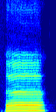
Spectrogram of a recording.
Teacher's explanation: باریک آواز سے پڑھیں، فا کی بجائے ثا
